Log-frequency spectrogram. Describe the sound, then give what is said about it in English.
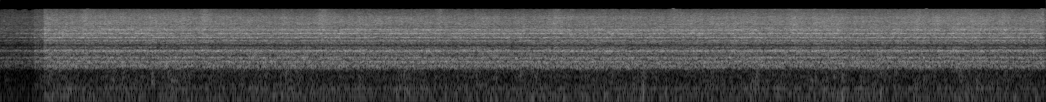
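A train slows as it passes tanker carriages parked in a siding, a loud, steady rumble and mechanical hum with faint tonal whine, no voices. “The train slows as it passes tanker carriages parked in a siding.”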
